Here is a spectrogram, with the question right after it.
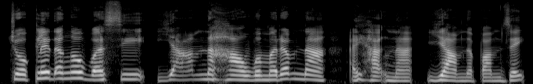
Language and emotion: Manipuri, happy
